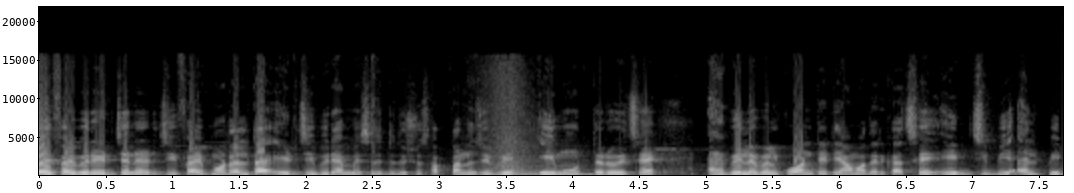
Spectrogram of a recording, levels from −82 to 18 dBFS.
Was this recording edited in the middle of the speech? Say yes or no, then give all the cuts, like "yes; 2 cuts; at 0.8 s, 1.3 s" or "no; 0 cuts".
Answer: yes; 1 cut; at 3.7 s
